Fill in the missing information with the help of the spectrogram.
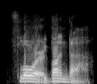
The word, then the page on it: floribunda: American English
